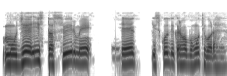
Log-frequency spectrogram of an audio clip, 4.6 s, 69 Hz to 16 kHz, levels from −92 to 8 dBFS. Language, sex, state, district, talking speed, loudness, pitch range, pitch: Hindi, male, Chhattisgarh, Balrampur, 170 wpm, -15 LUFS, 160-185 Hz, 170 Hz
